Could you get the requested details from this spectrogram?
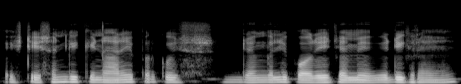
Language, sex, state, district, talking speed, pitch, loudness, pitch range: Hindi, male, Bihar, Kaimur, 155 wpm, 105 Hz, -17 LUFS, 105-110 Hz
